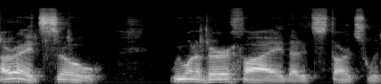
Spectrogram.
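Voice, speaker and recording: A man with a Quebec accent and fairly even intonation. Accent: French Canadian accent in English. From Quebec (French Canada). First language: French. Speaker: computer science student. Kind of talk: pair programming session.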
